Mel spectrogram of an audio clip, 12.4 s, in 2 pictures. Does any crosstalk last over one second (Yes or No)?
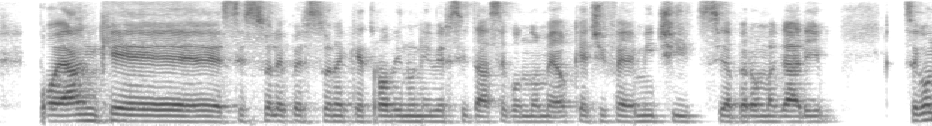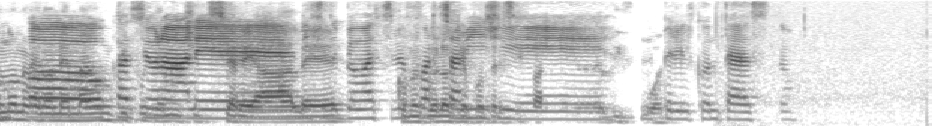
Yes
